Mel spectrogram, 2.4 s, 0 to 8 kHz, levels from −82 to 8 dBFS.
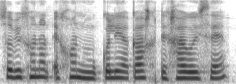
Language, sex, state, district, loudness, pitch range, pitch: Assamese, female, Assam, Kamrup Metropolitan, -16 LUFS, 220-255 Hz, 230 Hz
